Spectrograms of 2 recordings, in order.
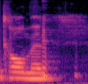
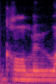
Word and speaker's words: Coleman: I am just not particularly small, Ron Coleman, who is a lawyer. Follow me on Twitter at Ron Coleman, like my name is spelled with an E, dum dum, R C O L E M A N.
